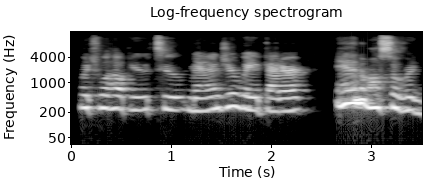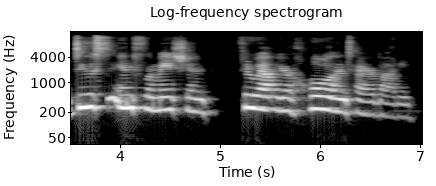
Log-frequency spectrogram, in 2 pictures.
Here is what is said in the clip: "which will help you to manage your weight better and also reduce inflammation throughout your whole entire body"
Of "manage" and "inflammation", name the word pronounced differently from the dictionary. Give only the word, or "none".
inflammation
